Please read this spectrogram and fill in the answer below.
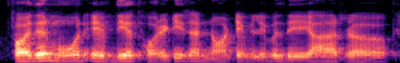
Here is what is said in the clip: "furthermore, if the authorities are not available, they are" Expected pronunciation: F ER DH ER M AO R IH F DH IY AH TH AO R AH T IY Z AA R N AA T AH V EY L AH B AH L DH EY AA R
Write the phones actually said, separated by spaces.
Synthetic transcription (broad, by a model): F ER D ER M AO R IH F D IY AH T AO R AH T IY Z AA R N AA T AH V EY L AH B AH L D EY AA R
